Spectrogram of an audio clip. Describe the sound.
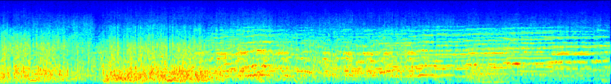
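A loud, premature explosion of lit fuses at a gap in a canyon bursts in after a brief drop in sound and rolls on as a sustained, rushing roar, with shouting voices of panicking cattle rustlers and commotion rising over it.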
